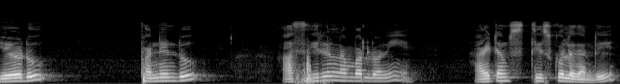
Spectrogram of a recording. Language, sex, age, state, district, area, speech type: Telugu, male, 30-45, Andhra Pradesh, Nellore, rural, spontaneous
